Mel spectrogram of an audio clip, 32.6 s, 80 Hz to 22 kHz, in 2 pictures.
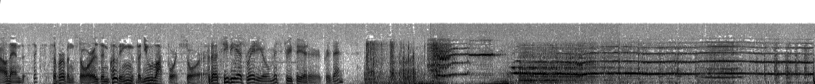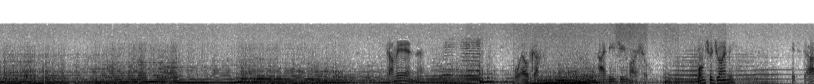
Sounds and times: Speech: 0.0 - 6.9, 24.0 - 24.8, 26.6 - 27.2, 28.3 - 29.3, 30.2 - 31.0, 32.2 - 32.5.

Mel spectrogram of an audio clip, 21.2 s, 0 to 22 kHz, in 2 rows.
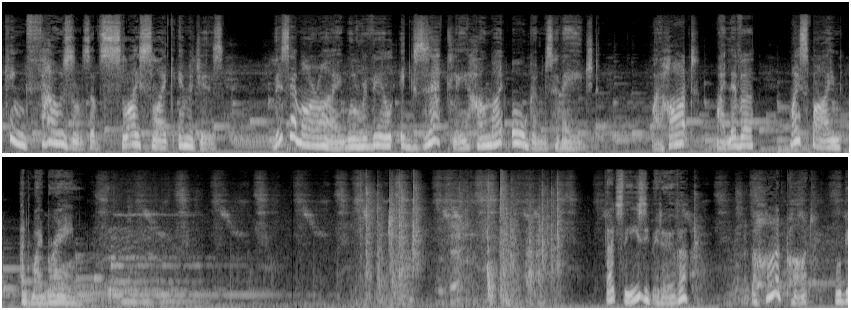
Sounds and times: Music: 0.0 - 14.9, 20.0 - 21.1.

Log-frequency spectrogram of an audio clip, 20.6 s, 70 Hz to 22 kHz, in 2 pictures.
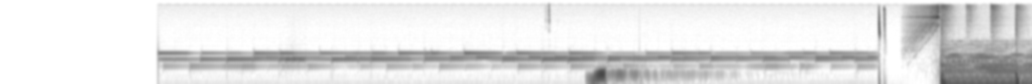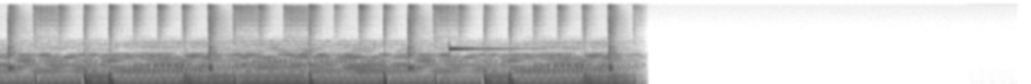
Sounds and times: Music: 1.6 - 8.8, 9.4 - 16.8.

